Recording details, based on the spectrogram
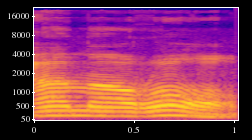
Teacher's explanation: Ra tersebut ra berbaris di atas, bacaannya bacaan tebal. Ra tebal. Amara, ra bukan amara.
